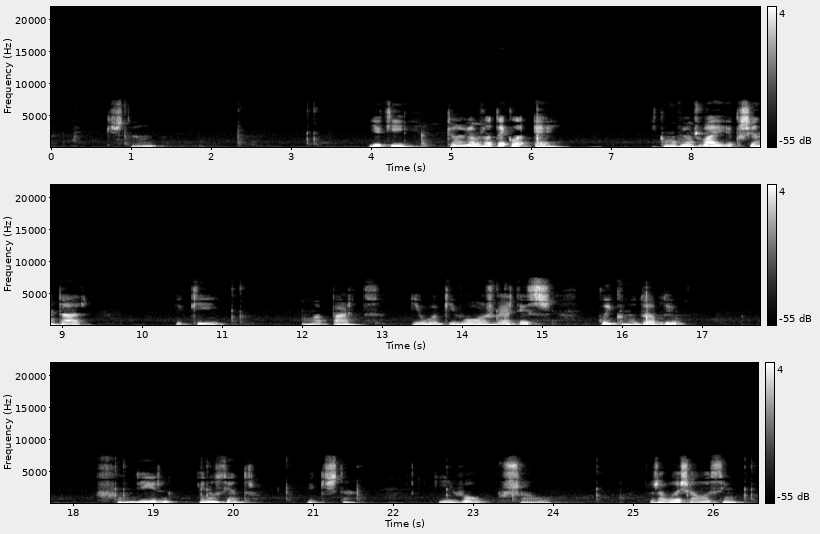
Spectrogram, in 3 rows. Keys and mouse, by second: 3.3-5.1 drag, 6.2 e, 14.5-16.4 drag, 16.5 w, 20.8-22.8 middle drag, 22.8-26.4 drag.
